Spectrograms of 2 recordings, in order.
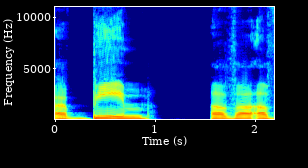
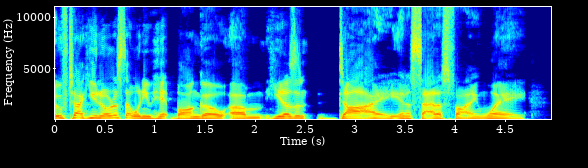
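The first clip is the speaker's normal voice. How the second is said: ordinary talk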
